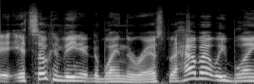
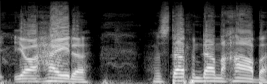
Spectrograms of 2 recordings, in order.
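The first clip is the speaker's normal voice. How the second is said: terrible, clumsy put-on Boston accent; 6 dB louder than usual. Answering being called a hater, in a bad Boston accent. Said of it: "that was my best Boston accent".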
